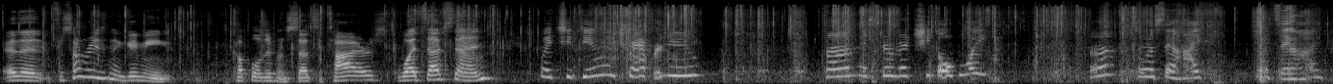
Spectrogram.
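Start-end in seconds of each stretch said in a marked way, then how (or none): 4.0-13.2 much higher, sing-song pet voice. Real, not acted. Cooing to his dog.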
